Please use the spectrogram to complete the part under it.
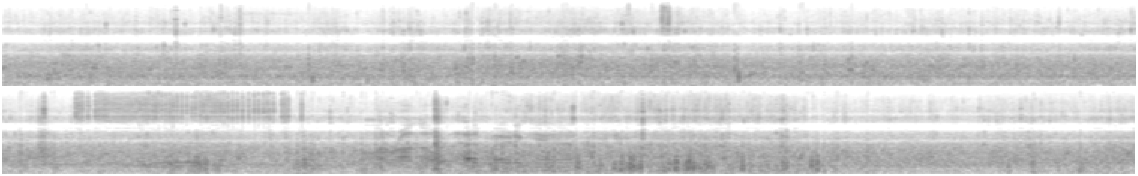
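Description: Wind blows steadily outdoors over open water.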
